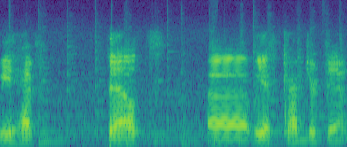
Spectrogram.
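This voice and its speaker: A man does a put-on character voice at a moderate pace. Clear music plays in the background. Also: medium pitch for a man. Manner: goblin-like.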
